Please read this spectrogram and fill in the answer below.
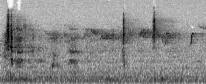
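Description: A short burst of scuffling as an arm is wrenched behind a man's back. Then faint outdoor ambience with thin bird chirps and two sharp clicks, a little over half a second apart, in the second half.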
